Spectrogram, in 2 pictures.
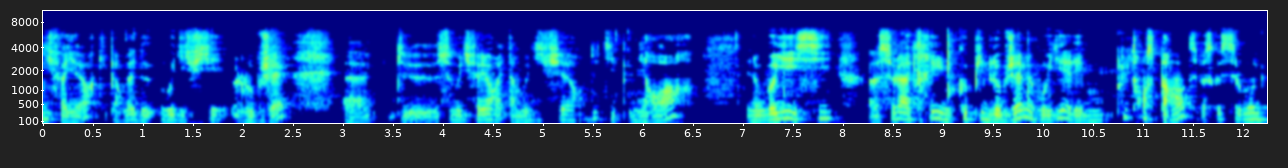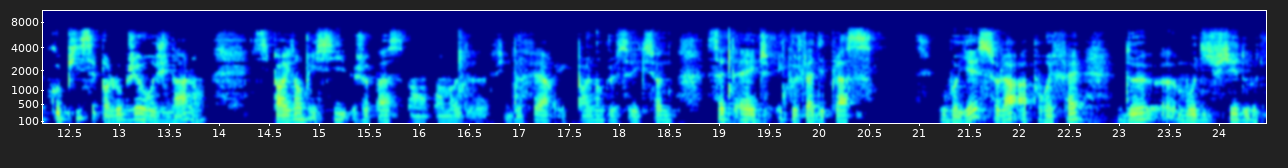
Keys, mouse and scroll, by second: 7.3-10.7 middle drag, 8.5-9.0 scroll down 1, 13.6 Tab, 14.2 Tab, 14.9 z, 15.8 middle click, 17.7 click, 17.7 middle click, 17.9-19.2 right drag, 19.0-20.6 middle drag, 20.4 g.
